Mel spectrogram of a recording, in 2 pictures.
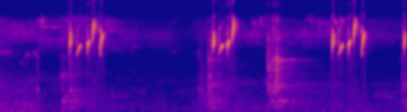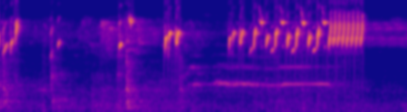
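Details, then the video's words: European goldfinch, wild khalwi song for teaching young birds: short clusters of sharp chirps spaced about a second apart, then a closing run of quick notes and a dense buzzy trill, with a faint low whistle beneath. "تغريد الحسون البري لتدريب الفراخ"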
